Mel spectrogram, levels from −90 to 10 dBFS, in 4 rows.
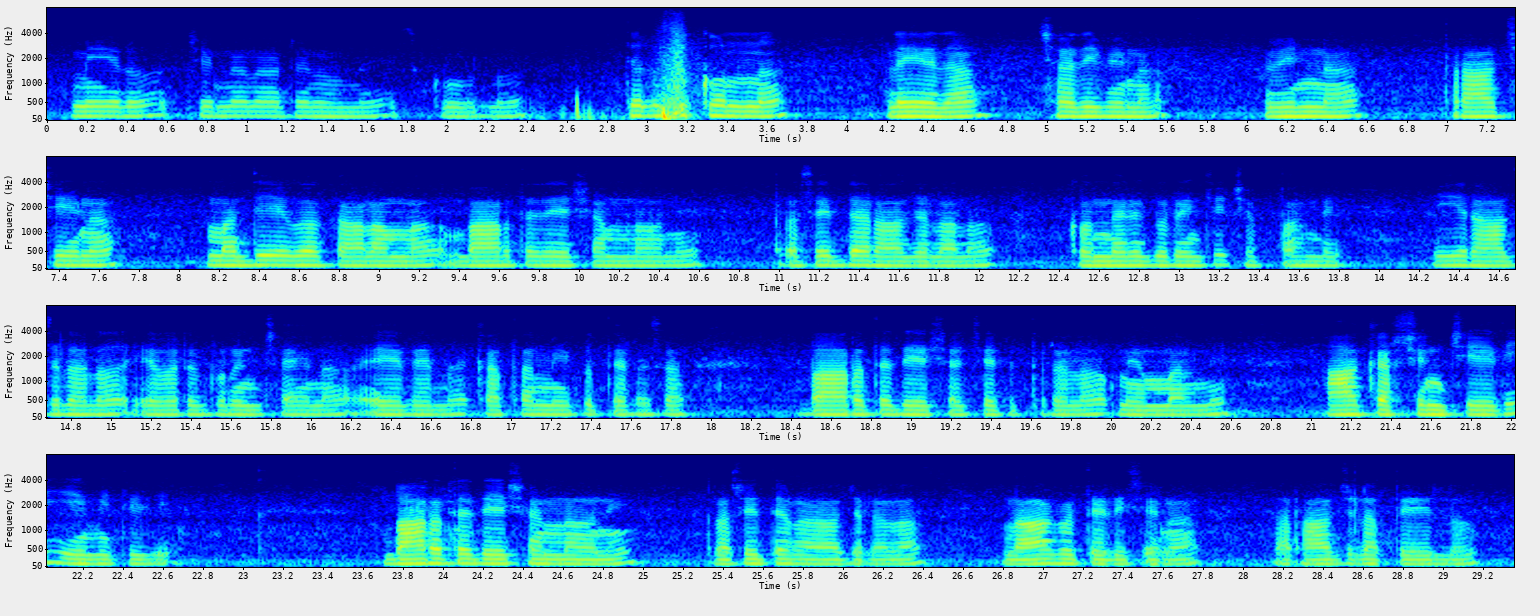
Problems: constant background noise, low volume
